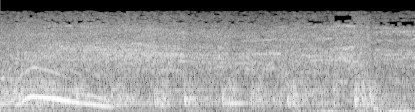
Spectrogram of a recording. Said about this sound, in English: Elvis is rocking the islands over there, and those loud screams are just helping to rock those islands, aren't they?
